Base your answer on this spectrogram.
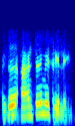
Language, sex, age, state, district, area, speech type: Malayalam, male, 30-45, Kerala, Thiruvananthapuram, urban, conversation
